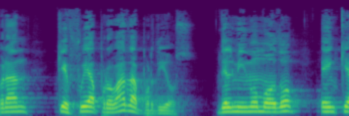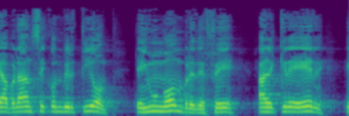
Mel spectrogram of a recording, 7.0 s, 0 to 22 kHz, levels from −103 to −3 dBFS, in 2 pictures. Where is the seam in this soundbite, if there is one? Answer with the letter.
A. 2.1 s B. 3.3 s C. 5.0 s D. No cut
A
